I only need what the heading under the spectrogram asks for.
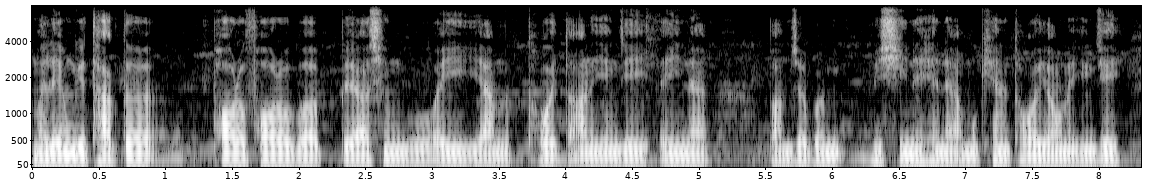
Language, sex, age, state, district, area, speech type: Manipuri, male, 18-30, Manipur, Thoubal, rural, spontaneous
